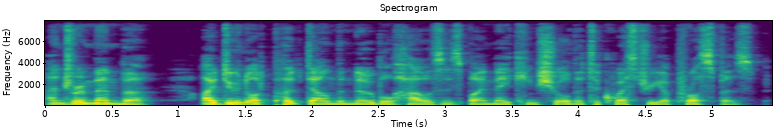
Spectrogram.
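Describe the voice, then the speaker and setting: A man voicing a regal female pony princess with a measured, imperious and solemn manner in a fantasy story. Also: on the low side, fairly even intonation, darkish tone, close to an everyday voice. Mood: solemn, gentle.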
